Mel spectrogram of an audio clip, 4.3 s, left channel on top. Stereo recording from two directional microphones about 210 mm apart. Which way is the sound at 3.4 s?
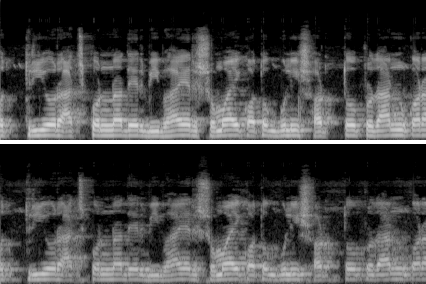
50° left (ahead or behind).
